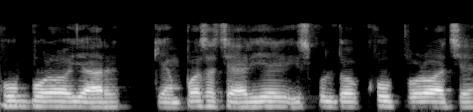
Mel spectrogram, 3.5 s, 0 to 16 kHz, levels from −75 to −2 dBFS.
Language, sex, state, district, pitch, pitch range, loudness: Bengali, male, West Bengal, Malda, 125 Hz, 120-130 Hz, -17 LUFS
